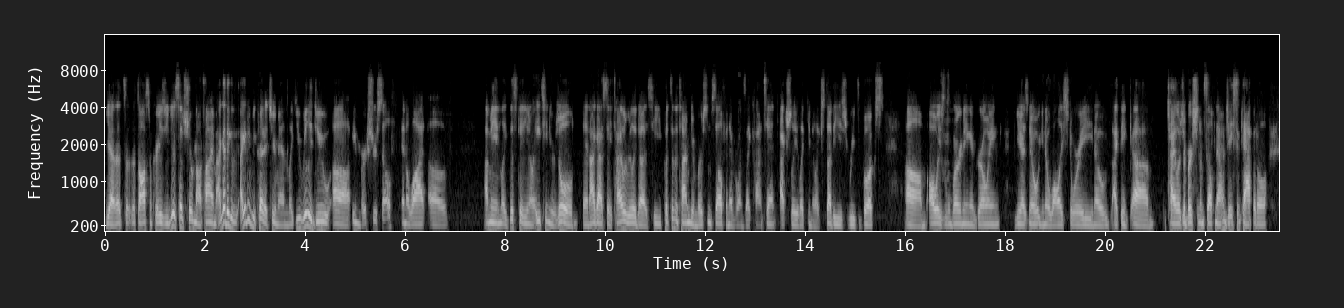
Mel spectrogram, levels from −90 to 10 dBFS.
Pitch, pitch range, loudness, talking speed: 115 Hz, 110-125 Hz, -25 LUFS, 245 wpm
